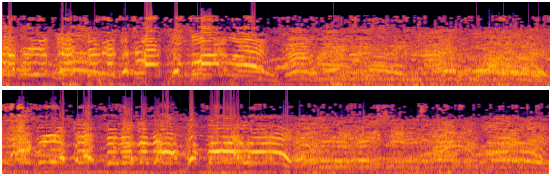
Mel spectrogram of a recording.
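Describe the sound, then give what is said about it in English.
Kansas City Tenants Union protesters loudly chant a slogan in unison while blocking eviction court, repeating the line twice over a constant crowd babble. “And that was the sound of the Kansas City Tenants Union blocking eviction court this week.”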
